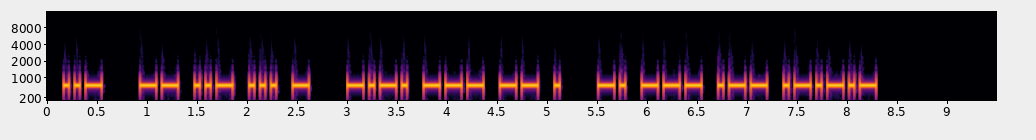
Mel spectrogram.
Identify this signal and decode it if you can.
Morse code, heard as a keyed tone, about 22 wpm, 700 Hz. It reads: U MUST COME NOW.
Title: Sentences from Top 200 Words and Abbreviations 22wpm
